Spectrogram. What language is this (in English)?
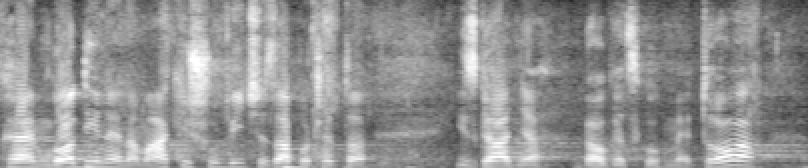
Serbian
